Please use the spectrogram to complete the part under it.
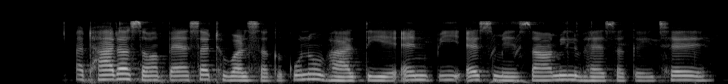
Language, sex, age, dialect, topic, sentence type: Maithili, female, 46-50, Eastern / Thethi, banking, statement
